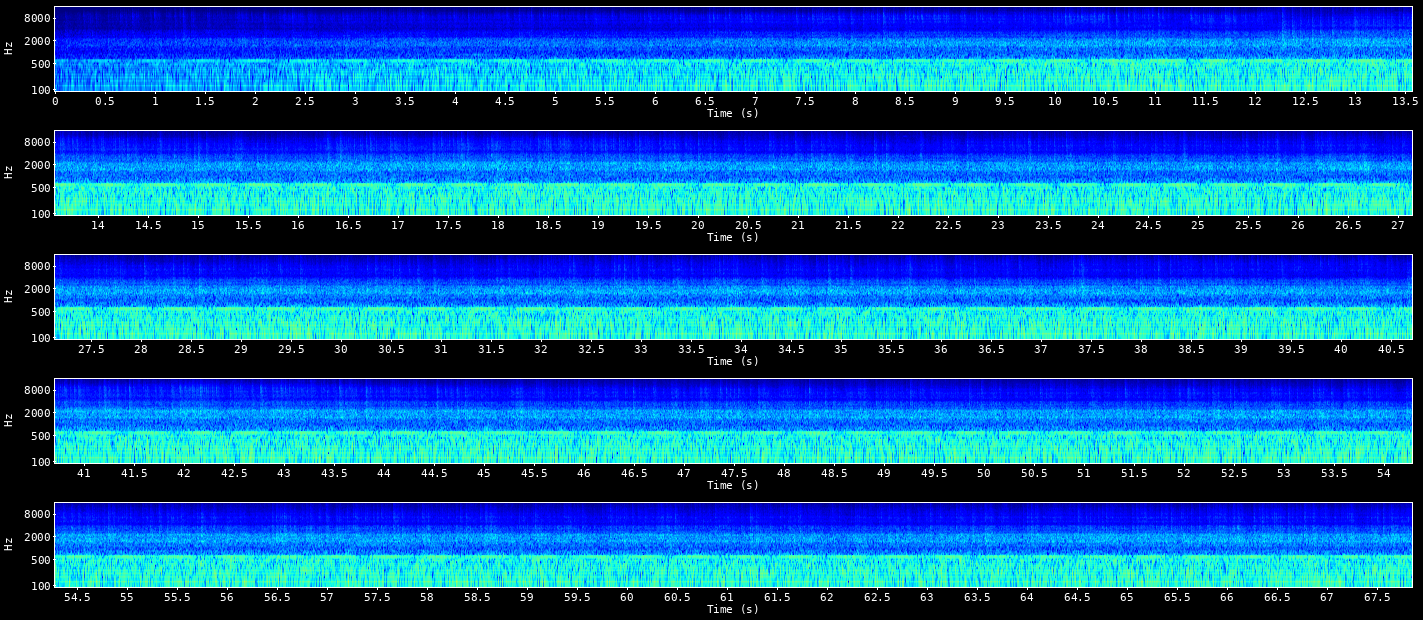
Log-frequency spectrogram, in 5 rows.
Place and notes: Gyé-sur-Seine, France - Vineyard
If you think vineyard is pastoral, it's only on the photos. This is the real soundscape of this kind of landscape : enormous air-conditioning systems and big noise everywhere. Here, it's a walk near a shed.
1 August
